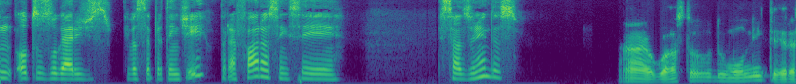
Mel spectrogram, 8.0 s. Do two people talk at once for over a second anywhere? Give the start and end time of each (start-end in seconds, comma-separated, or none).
none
